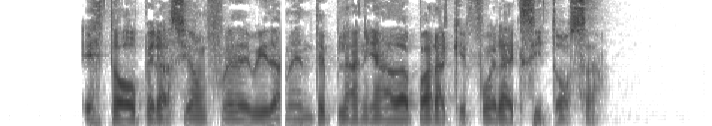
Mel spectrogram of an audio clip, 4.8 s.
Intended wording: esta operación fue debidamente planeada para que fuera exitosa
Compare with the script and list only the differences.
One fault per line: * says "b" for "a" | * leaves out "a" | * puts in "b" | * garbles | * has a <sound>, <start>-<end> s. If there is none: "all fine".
* has a dropout, 1.9-1.9 s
